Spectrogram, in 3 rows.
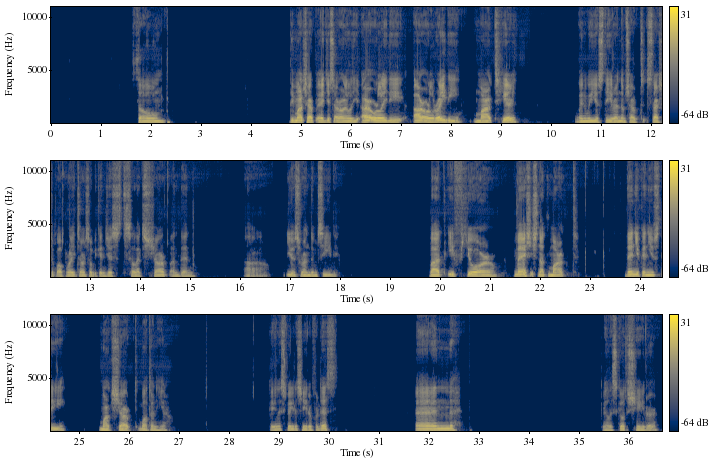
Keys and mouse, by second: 1.0 right click, 1.4 Tab, 2.1 alt+a, 2.9 shift+middle click, 4.3 middle click, 9.1-11.0 middle drag, 11.2 shift+middle click, 11.6 Tab, 12.1 shift+middle drag, 12.4 shift+q, 21.6 right click, 21.9 Tab, 22.8 Tab, 23.1 shift+q, 27.4 middle click, 28.8 shift+middle drag, 29.4 ctrl+s, 30.7 middle drag, 31.3 ctrl+space, 31.9 ctrl+s, 35.7-36.1 drag.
